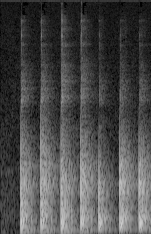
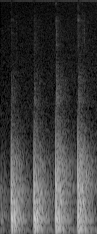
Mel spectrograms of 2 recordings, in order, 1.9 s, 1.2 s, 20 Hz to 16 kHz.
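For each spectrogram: First: Eight steady knocks, short and dull around 200 Hz, as plasterboard sounds solid where a joist backs it. Second: Four even knuckle knocks on plasterboard, each a low, papery thud that booms briefly: a hollow spot between joists.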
